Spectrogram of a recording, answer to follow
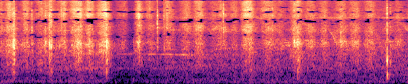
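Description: A hand scraping and rubbing sand and grit across a concrete floor in short, irregular strokes.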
